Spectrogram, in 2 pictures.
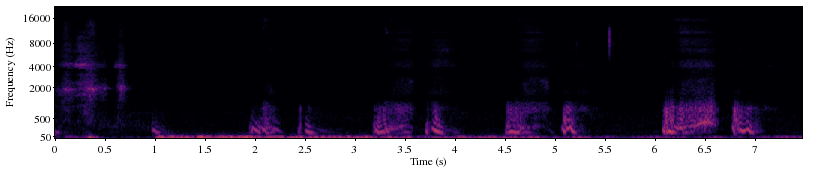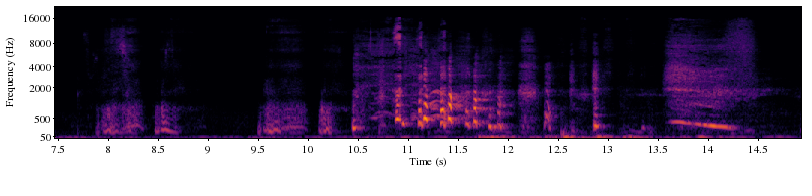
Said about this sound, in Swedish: måste micka upp den här snarkningen.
